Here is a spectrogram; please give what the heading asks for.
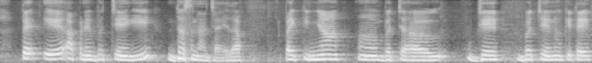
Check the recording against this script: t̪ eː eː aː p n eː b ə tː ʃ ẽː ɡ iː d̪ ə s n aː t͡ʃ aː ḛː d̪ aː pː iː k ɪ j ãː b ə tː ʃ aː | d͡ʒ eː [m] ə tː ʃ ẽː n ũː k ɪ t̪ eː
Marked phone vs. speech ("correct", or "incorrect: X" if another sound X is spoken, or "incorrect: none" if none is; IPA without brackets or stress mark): incorrect: b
